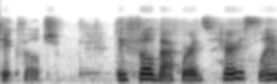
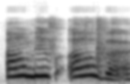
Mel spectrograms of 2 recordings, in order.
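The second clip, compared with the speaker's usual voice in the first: high, loud, slow impatient snarl; 10 semitones higher, 9 dB louder, slower than usual. Acted. Hermione pushing the boys away from the lock, snarling. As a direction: shove them aside with your voice. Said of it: "Hermione snarled".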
